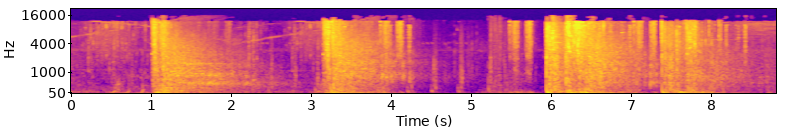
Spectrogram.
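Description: A shotgun fires several loud blasts that ring out and fade.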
